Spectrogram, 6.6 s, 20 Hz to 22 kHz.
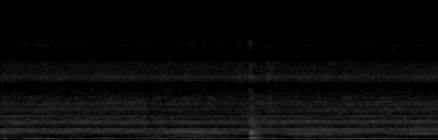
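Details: Thrustmaster T300RS GT wheel in GT Sport at torque 4-5, FFB 6: single sharp pop over motor whine on fast direction reversal, fading at torque 1-2; caused by motor's D-shaft slipping in its plastic gear cog.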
